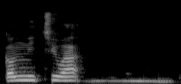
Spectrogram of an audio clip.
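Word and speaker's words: こんにちは: Este saludo en romaji vemos cómo tiene doble N, ¿no? Konnichiwa. Pero la división sería ko, n, ni, chi, wa. Entonces, cuando tenemos la pronunciación, a veces no se escucha que es una doble N. No es tan claro. Pero escribiéndola nos damos cuenta, ¿no?, que es así. Konnichiwa, que tendríamos que pronunciar primero con, luego ni. Konnichiwa.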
